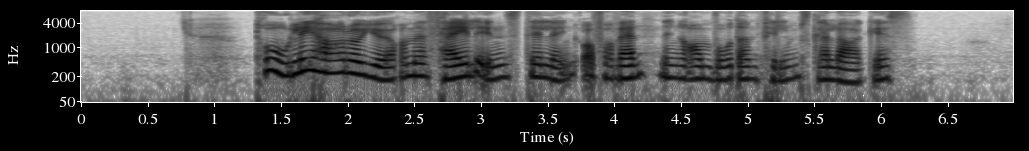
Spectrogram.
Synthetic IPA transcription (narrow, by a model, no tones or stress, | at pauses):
t̪ʰʁuːlɪhɑːʁd̪eːoːjøːʁəmeːfæɪlɪ̰nst̪ɪlɪŋo̰ːfɔʁʋɛnt̪nɪŋəʁɔmʋʊʁd̪ɑnfɪlmskɑlːɑːɡ̥əs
